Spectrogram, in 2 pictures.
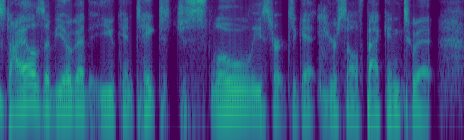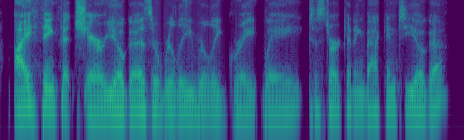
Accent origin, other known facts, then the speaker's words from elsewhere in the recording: New England, United States; I'm from New England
